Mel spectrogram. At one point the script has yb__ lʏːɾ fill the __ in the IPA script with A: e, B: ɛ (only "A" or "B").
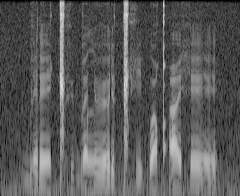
B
